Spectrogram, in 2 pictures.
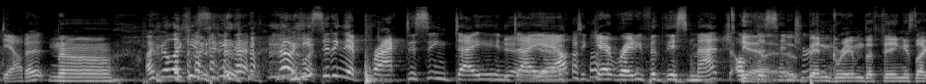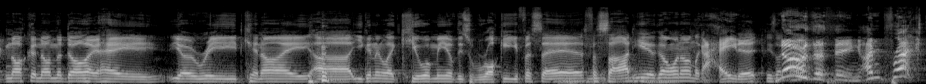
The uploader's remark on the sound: Why Haven't We Done a Vs Episode LIVE?! Our heroes climb onstage, shield their eyes against the lights, take a sip of their water.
